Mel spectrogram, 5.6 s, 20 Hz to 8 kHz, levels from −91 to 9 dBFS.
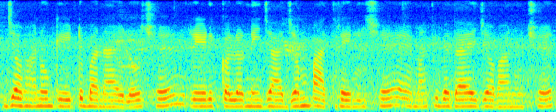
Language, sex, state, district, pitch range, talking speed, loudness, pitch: Gujarati, female, Gujarat, Gandhinagar, 175-190 Hz, 150 wpm, -17 LUFS, 180 Hz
